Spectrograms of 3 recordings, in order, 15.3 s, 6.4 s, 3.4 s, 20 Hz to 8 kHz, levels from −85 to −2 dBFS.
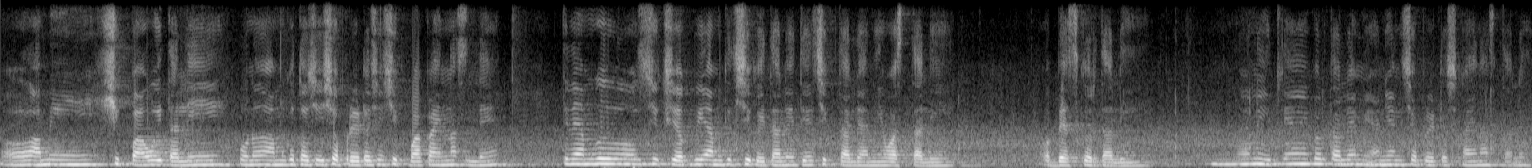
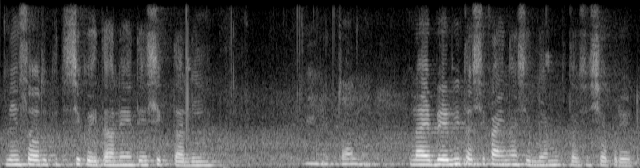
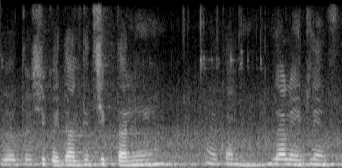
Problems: constant background noise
